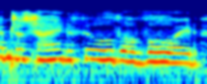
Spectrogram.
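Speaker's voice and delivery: over-dramatic theatrical delivery. Retelling own past words about an inner void: imitating own dramatic past self. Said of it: "I was all dramatic about it".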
